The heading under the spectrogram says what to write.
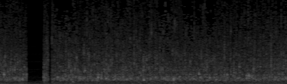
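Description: Steady flowing, trickling water fills the scene, a continuous bubbling rush with a brief dip near the start, no voices present.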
